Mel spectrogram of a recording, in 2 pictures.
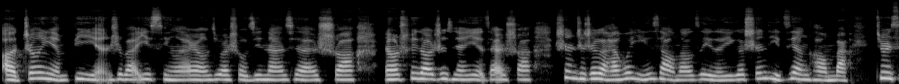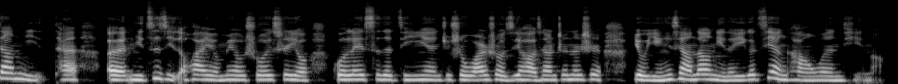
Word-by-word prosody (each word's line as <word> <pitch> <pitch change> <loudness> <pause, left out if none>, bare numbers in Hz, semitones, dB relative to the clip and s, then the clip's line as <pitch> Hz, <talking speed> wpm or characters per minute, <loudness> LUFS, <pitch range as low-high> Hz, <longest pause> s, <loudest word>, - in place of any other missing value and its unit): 呃， 215 -4 +4
睁 270 +6 0
眼、 205 -5 0
闭 250 0 -1
眼 215 0 -1
是 230 +3 -2
吧， 225 -1 0
一 240 +1 -1
醒 225 -2 -2
来， 205 +1 -1
然 210 -1 +2
后 210 - -1
就 225 +2 -2
把 220 - +1
手 215 0 -3
机 220 +3 -1
拿 210 -1 0
起 220 +1 -5
来 205 -1 0
刷， 215 0 -1 0.3
然 225 0 +3
后 230 - +3
睡 250 +4 -3
觉 250 -2 +4
之 255 +2 -2
前 220 -1 -1
也 220 - -2
在 220 0 -1
刷， 215 0 -4 0.2
甚 310 -3 -2
至 260 -1 +1
这 260 +1 +2
个 250 -3 +4
还 215 +1 +2
会 270 +3 0
影 240 0 -1
响 240 -5 0
到 205 0 -1
自 235 +3 -5
己 220 - +1
的 195 -1 -1
一 200 0 -2
个 225 - 0
身 265 +5 -2
体 240 -6 +1
健 235 +1 -1
康 200 -2 0
吧？ 195 -2 +1 0.3
就 290 - -2
是 - - +3
像 265 -2 +3
你 200 -4 -2
摊 110 -1 -1 0.3
呃， 210 -2 +7
你 210 0 +3
自 270 +8 -1
己 225 -5 -2
的 - - -2
话， 225 0 +1
有 210 -2 +1
没 205 +2 0
有 210 -1 +1
说 215 +1 0
是 220 +1 -1
有 195 -2 +1 0.2
过 225 - +2
类 220 0 +3
似 220 0 -3
的 215 -1 +1
经 205 +1 -2
验， 205 -1 0
就 215 - -5
是 215 +2 -1
玩 200 0 +3
儿 - - 0
手 215 -1 0
机 205 +3 0
好 205 -2 +2
像 210 +2 0
真 220 +1 -2
的 220 0 +1
是 225 0 -1 0.3
有 220 -3 +4
影 195 +3 +3
响 230 -3 +2
到 230 0 +3
你 205 -4 +1
的 190 - -1
一 195 - 0
个 225 +2 +1
健 245 0 +1
康 195 -3 -1
问 190 -1 0
题 180 - -9
呢？ 100 - -15
215 Hz, 315 characters per minute, -19 LUFS, 205-230 Hz, 0.3 s, 呃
